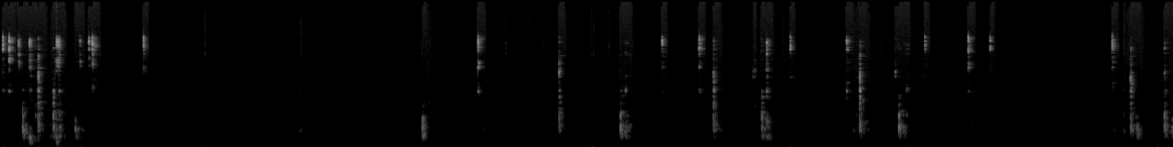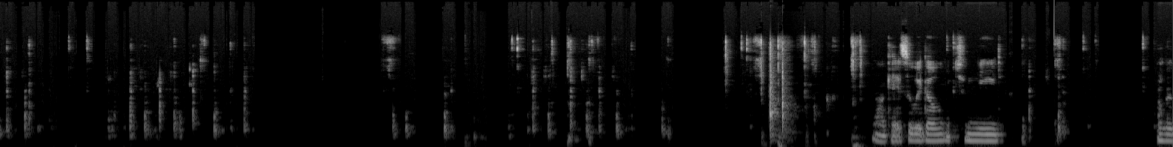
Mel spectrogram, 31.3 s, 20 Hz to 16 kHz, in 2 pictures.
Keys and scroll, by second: 21.8 r, 24.3 alt+r, 26.4 3.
